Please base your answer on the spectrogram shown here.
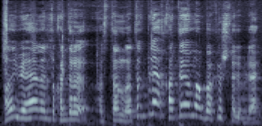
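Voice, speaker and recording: Jumpy, scared male horror game streamer, animated. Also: very high-pitched, a little fast, faint music behind. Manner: sweary, muttering to himself. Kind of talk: casual let's-play commentary.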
